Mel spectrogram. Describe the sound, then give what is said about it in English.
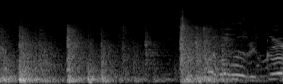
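A wooden jury box full of animals is knocked over in a courthouse with a series of heavy thumps and clattering knocks, roughly five impacts in quick, uneven succession, as the animals fall out, followed by brief high, wavering voice-like cries. “Alice jumped up and knocked over the jury box.”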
